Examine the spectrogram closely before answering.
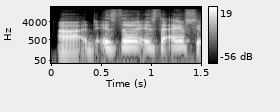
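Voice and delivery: put-on British newsreader accent; mock BBC presenter, English accent. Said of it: "when that accent is so good".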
